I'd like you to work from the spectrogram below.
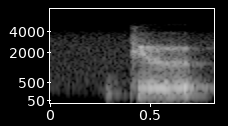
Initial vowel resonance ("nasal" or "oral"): oral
